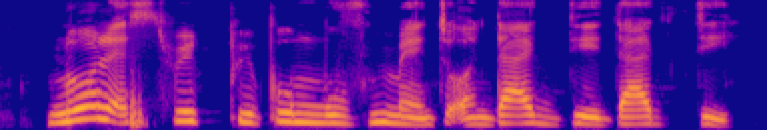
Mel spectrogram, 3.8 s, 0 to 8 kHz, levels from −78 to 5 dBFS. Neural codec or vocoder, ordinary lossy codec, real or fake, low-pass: none; none; real; none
